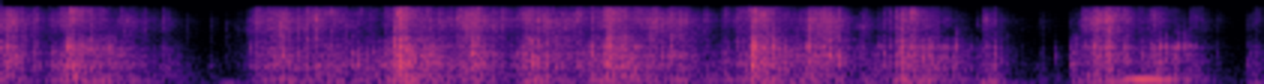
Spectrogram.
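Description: Small solid blue glass gem pebbles rest on wood while a hand presses on them and picks them up with the fingers. The gems give bright, short clinks and rattles in several bursts, separated by brief quiet gaps.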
